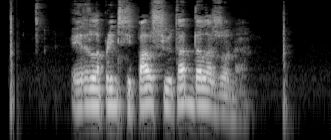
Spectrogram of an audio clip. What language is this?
Catalan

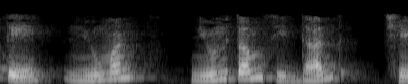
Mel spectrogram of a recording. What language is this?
Gujarati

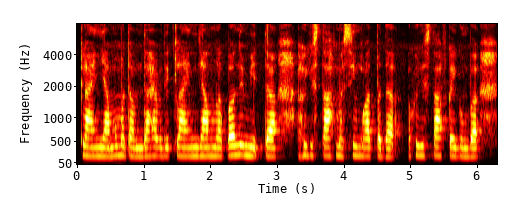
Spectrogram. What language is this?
Manipuri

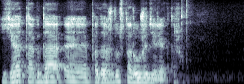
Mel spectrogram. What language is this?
Russian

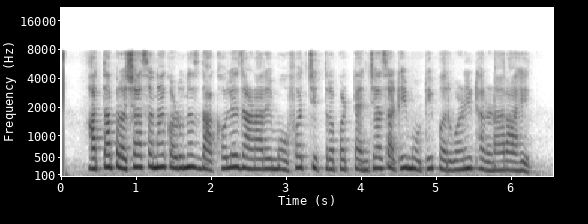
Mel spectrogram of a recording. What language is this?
Marathi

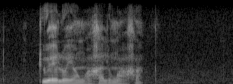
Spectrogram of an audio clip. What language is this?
Tswana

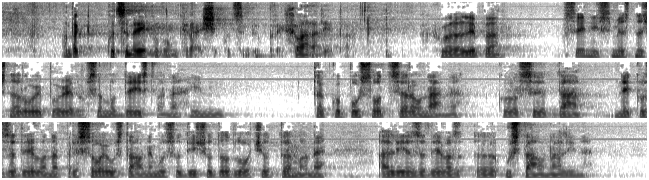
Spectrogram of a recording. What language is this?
Slovenian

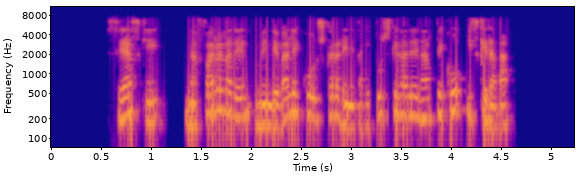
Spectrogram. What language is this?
Basque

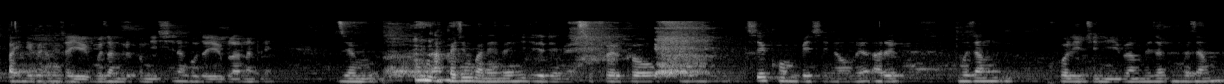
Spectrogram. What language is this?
Bodo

